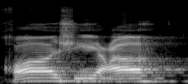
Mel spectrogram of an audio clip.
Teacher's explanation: را کو بھی موٹا کر کے پڑھیں گے، ہا کو کھینچ کر کے پڑھیں گے ایک الف کے برابر۔ ابصارها، خا کو موٹا پڑھنا ہے، ایک الف کے برابر کھینچ کر کے پڑھنا ہے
